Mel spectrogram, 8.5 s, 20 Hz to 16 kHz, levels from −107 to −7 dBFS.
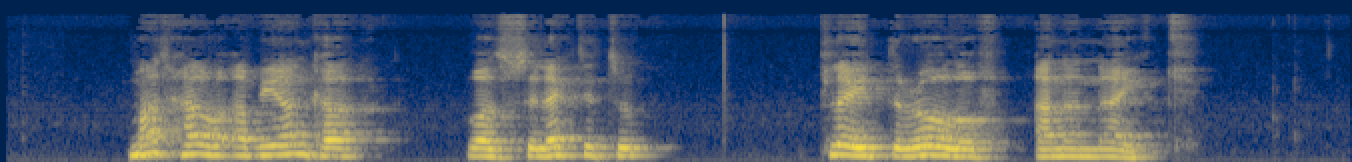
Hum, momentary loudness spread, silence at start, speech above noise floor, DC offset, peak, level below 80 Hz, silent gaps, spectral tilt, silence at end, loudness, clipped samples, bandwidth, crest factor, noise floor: none; 11 LU; 0.8 s; 51 dB; under 0.1%; -6 dBFS; -64 dBFS; none; -7.5 dB/octave; 1.05 s; -22 LUFS; under 0.1%; 11.5 kHz; 18 dB; -72 dBFS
